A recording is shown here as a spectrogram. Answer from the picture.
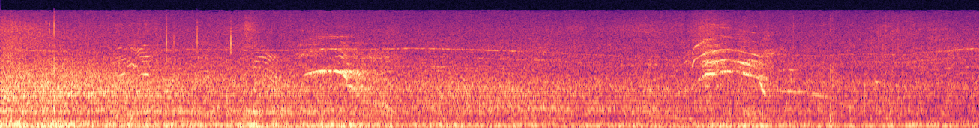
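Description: Faint background hiss with two short distant bird calls, one about two seconds in and a doubled one about five seconds in.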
